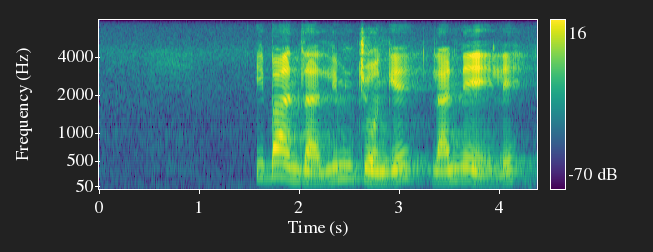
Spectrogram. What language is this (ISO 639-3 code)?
xho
